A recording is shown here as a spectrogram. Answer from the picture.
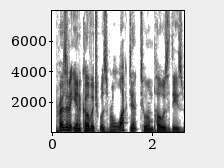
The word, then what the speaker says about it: Yanukovych: President Yanukovych.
